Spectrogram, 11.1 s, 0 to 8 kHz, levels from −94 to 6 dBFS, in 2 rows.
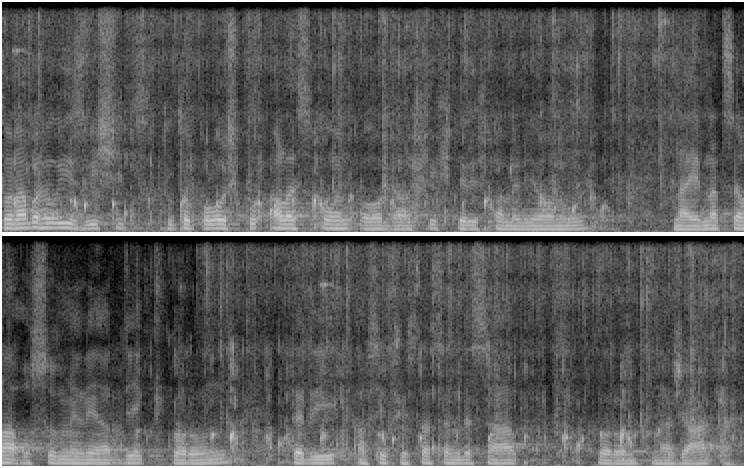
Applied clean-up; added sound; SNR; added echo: none; Liquid; 9 dB; none.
